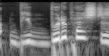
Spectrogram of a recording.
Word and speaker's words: Budapest: Like uh, Budapest is beautiful. I love how you're saying. I, it's apparently the correct pronunciation.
